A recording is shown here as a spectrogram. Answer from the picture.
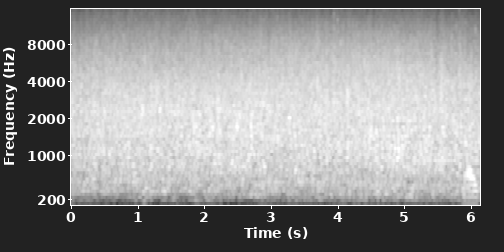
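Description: Water running and splashing steadily down an artificial rock garden into a koi pond, an even rushing sound with no breaks.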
